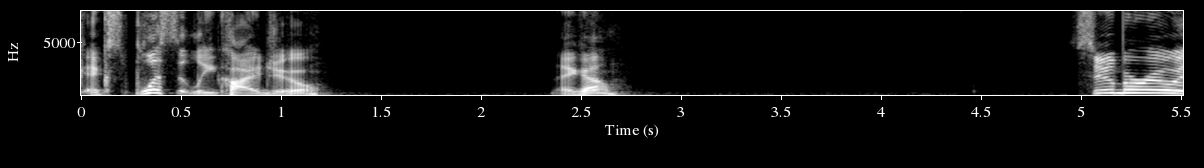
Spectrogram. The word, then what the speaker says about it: Subaru: Subaru is Japanese and rhymes with kaiju and lesbians live to ride them.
